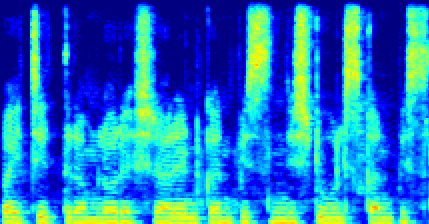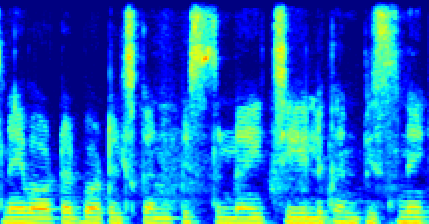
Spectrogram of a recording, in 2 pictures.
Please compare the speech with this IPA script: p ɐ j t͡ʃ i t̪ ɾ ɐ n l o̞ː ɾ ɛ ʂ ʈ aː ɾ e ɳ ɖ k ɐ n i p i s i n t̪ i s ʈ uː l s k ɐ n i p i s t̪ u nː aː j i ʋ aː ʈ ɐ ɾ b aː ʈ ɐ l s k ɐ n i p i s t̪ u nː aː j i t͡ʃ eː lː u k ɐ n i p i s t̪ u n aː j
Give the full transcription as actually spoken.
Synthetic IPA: p ɐ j t͡ʃ i t̪ ɾ ɐ m l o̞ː ɾ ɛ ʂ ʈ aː ɾ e ɳ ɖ k ɐ n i p i s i n d̪ i s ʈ uː l s k ɐ n i p i s t̪ u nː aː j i ʋ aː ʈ ɐ ɾ b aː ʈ ɐ l s k ɐ n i p i s t̪ u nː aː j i t͡ʃ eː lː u k ɐ n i p i s t̪ u n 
